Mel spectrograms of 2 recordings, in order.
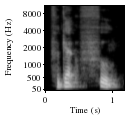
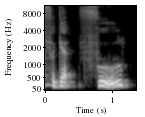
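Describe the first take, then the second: First: The last syllable has a reduced schwa vowel. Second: The last syllable has a full vowel. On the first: The speaker calls it right. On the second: The speaker calls it wrong.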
